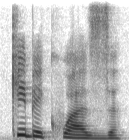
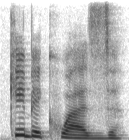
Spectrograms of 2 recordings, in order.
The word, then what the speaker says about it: Québécoise: Québécoise. Québécoise. That S is done as a Z.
